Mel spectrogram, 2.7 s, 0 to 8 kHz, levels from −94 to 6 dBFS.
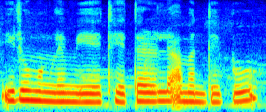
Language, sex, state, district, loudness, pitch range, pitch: Wancho, female, Arunachal Pradesh, Longding, -13 LUFS, 185-205 Hz, 195 Hz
